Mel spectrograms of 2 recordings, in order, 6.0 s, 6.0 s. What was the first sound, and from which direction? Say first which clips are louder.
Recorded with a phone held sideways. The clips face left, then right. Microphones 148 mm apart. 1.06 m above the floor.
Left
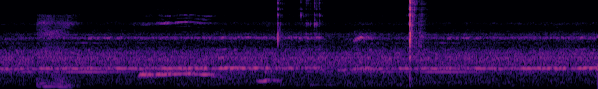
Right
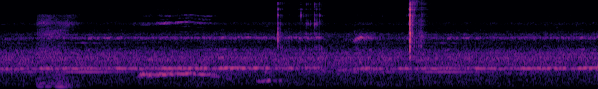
A child speaking: right 1 dB; 5° left (ahead or behind).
